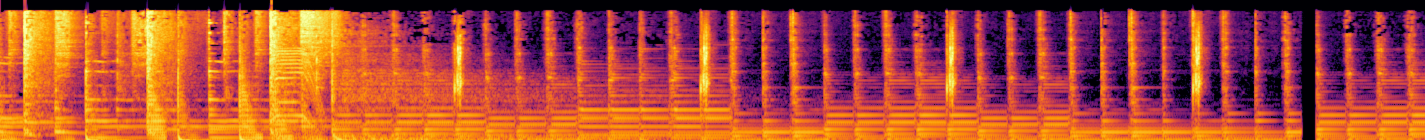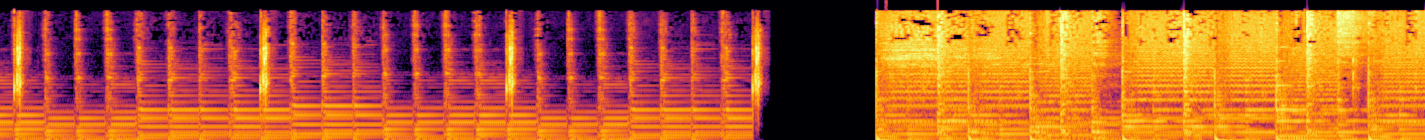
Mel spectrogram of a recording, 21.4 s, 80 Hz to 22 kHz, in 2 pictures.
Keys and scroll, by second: 4.6 Down, 4.9 Up, 5.5 Up, 8.9 Down, 9.1 Up, 11.2 Down, 12.9 Up, 18.6 Down, 19.2 Up.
